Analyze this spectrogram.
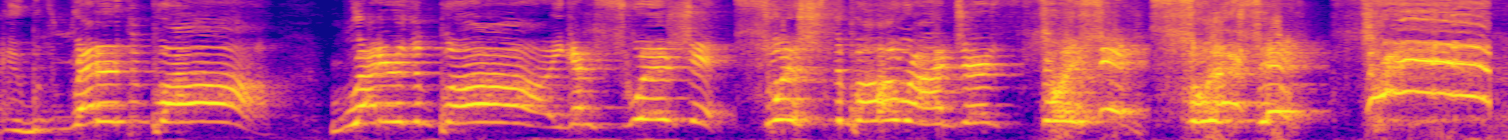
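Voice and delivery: put-on bratty kid yelling at a teammate; shouted commands. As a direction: bark orders like a bratty kid coach. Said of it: "Scotty would be just shouting commands at me".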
